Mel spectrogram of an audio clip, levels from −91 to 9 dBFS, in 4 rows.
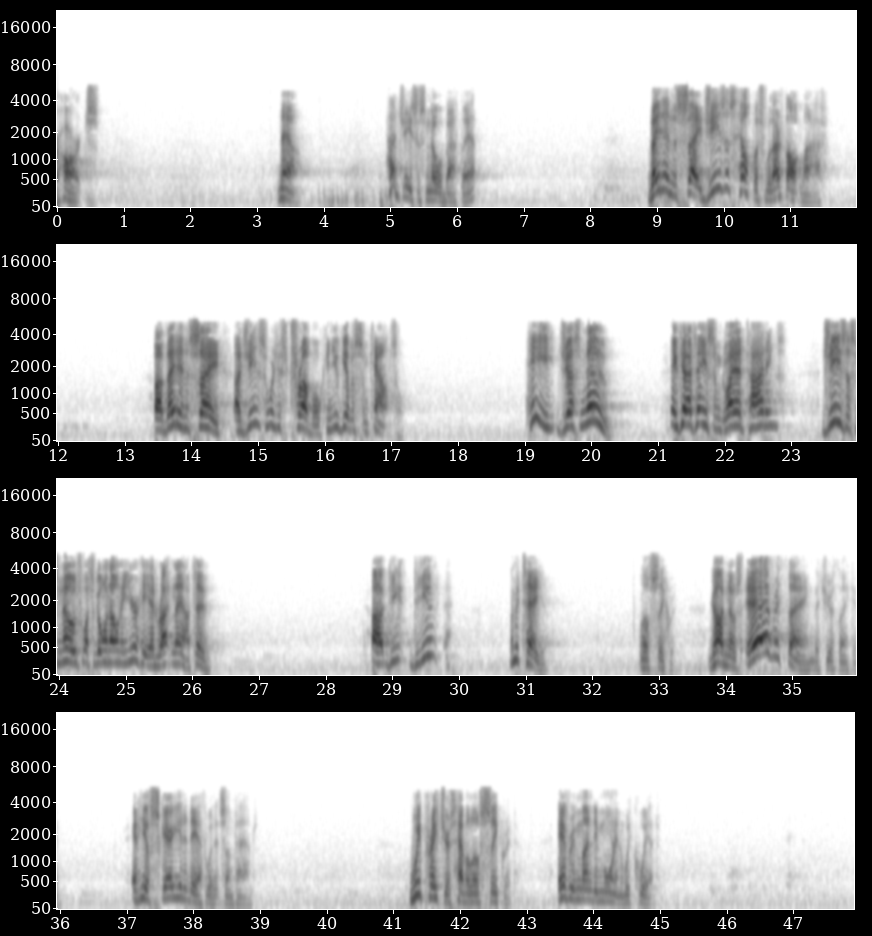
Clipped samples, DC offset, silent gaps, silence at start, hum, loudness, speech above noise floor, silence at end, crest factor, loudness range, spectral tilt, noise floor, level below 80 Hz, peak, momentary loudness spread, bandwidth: under 0.1%; under 0.1%; none; 0 s; none; -24 LUFS; 47 dB; 3.05 s; 26 dB; 14 LU; -5.5 dB/octave; -72 dBFS; -68 dBFS; -2 dBFS; 21 LU; 5.4 kHz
